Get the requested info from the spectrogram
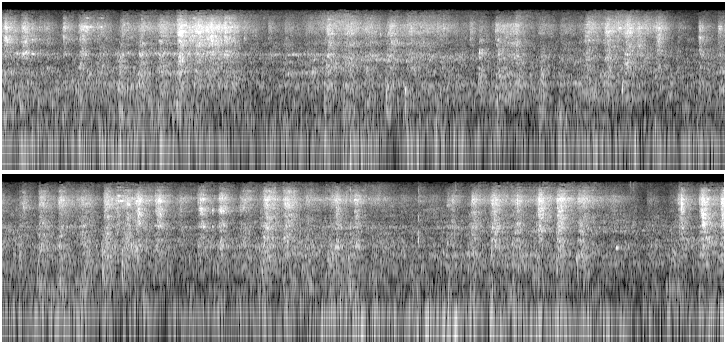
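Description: Freight train of container and tank-container flat wagons rolling past, a steady rumble with the clickety-clack of wheels over rail joints.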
